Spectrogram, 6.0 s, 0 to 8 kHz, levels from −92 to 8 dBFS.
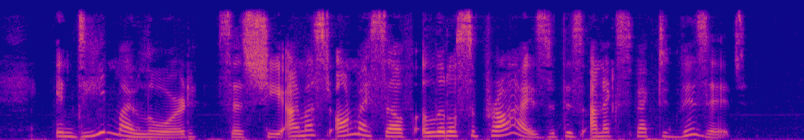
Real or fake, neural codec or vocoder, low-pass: real; none; 7.2 kHz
